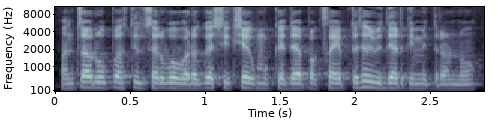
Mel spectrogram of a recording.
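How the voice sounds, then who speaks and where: A man's voice: high-pitched, flat delivery, rapid-fire, heavy background noise, close to an everyday voice. A man voicing a strict, short-tempered cartoon schoolteacher with a rural Marathi accent and a scolding manner. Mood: brisk, official. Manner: stern, scolding, threatening. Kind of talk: comic cartoon dialogue.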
